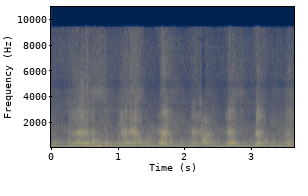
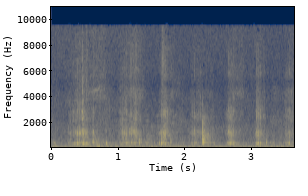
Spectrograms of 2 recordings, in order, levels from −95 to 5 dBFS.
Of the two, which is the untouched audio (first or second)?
second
